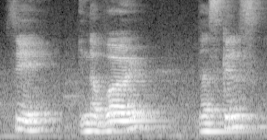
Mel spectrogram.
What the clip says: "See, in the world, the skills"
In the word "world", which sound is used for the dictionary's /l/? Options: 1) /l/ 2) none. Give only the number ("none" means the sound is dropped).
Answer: 2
